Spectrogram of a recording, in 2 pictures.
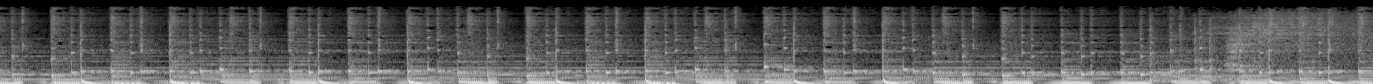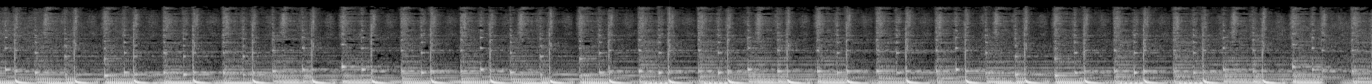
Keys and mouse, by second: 9.9 click, 14.0-20.3 drag, 20.3 ctrl+z, 24.7 click.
